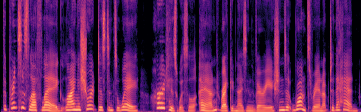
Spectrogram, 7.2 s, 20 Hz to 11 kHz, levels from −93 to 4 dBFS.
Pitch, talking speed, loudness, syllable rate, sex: 245 Hz, 190 wpm, -18 LUFS, 5.4 syllables/s, female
